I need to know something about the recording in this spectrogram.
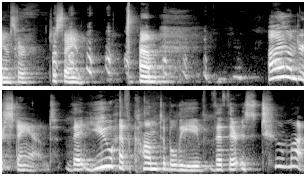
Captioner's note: laughter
